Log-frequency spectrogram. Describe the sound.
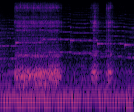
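Loud, raspy snoring of an ogre who has drunk too much and gone back to bed in a house: one long rattling snore followed by two shorter snorts, with no talking.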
